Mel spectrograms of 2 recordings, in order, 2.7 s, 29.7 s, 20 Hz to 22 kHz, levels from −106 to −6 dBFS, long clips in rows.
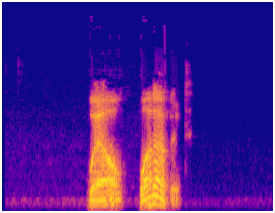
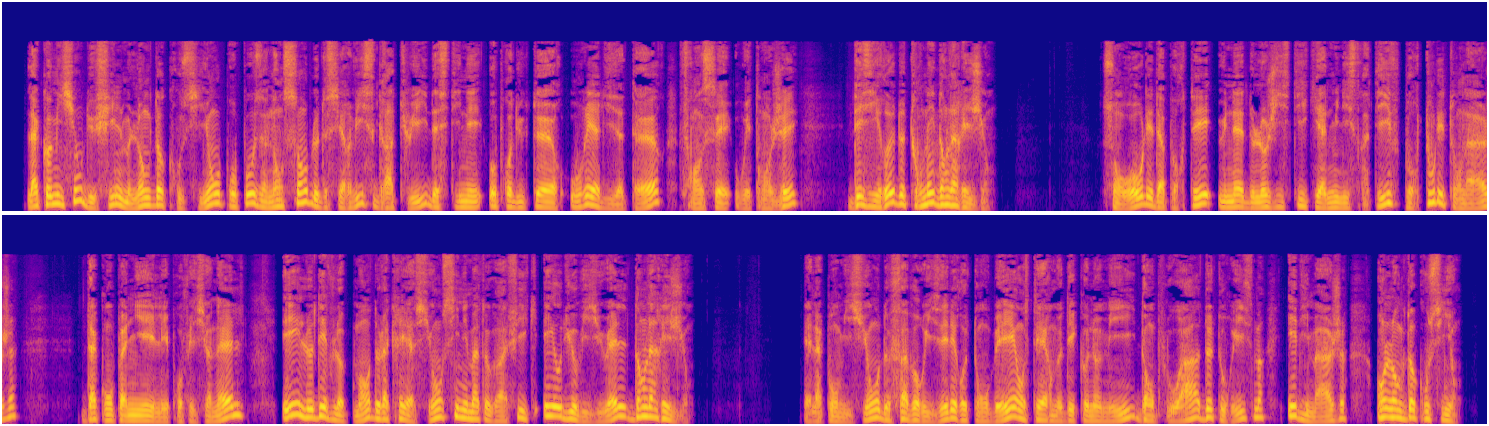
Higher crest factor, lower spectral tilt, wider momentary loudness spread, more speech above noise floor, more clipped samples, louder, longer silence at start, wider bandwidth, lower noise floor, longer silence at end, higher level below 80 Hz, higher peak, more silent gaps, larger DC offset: about the same, 18 dB vs 18 dB; first, -9 dB/octave vs -5.5 dB/octave; first, 11 LU vs 8 LU; about the same, 62 dB vs 65 dB; neither; first, -16 LUFS vs -20 LUFS; first, 0.85 s vs 0.25 s; second, 5.8 kHz vs 10.5 kHz; second, -77 dBFS vs -84 dBFS; first, 0.95 s vs 0.3 s; about the same, -58 dBFS vs -54 dBFS; about the same, -2 dBFS vs -2 dBFS; neither; neither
